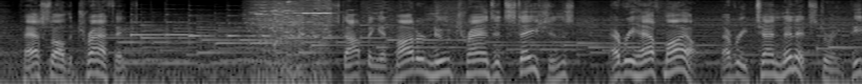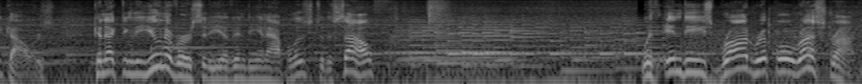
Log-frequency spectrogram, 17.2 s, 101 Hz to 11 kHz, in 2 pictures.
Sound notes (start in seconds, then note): 2.8 wheels screech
